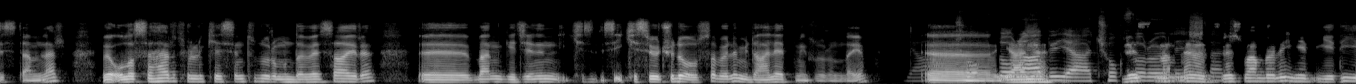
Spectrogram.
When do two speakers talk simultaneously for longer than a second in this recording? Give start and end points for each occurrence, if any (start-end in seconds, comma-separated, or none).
11.2-12.4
